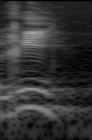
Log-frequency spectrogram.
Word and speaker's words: riz: Le riz. Le riz tiene una Z final que no se pronuncia.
